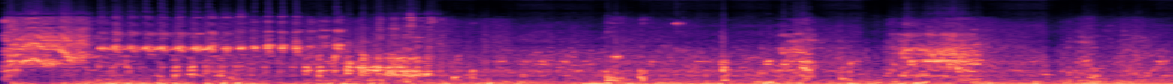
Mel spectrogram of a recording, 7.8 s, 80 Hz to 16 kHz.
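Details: Nissan Patrol 4x4 2D30 3.0L diesel, cold, first start after top overhaul (previous shop's bad valve setting caused misfire and valve leaks), cranks briefly, catches quickly and settles into a steady, even low rumble with normal clatter.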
